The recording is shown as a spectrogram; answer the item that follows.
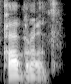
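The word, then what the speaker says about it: Kharbranth: You call it Karbranth or Harbranth? – Karbranth. – Okay.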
